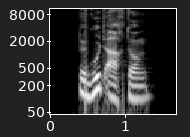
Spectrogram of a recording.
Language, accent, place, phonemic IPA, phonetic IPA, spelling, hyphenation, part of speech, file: German, Germany, Berlin, /bəˈɡuːtˌaχtʊŋ/, [bəˈɡuːtˌʔaχtʊŋ], Begutachtung, Be‧gut‧ach‧tung, noun, De-Begutachtung.ogg
- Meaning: assessment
